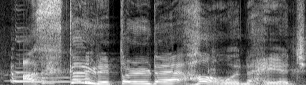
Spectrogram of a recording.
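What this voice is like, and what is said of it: Put-on Southern Louisiana accent. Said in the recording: “now I'm picturing, like, the South and a rocking chair ... We're in Louisiana ... We gotta change all the accents ... if he does that voice for the rest of it”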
